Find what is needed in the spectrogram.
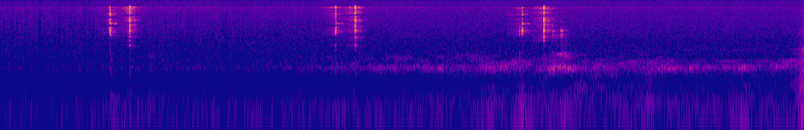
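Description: Near silence broken by three faint pairs of computer mouse clicks, about a second apart, as lines are picked to place a dimension in a CAD sketch.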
